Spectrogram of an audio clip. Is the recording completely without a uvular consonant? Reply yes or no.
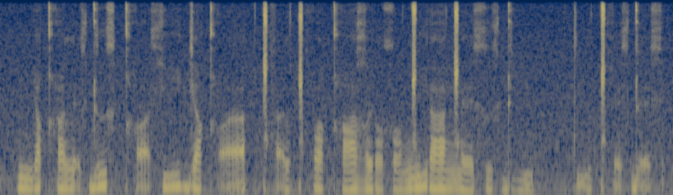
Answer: no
